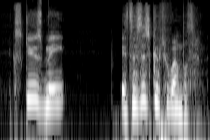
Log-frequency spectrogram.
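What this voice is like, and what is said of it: Put-on British accent. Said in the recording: “Like with a British accent? ... Yes.”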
